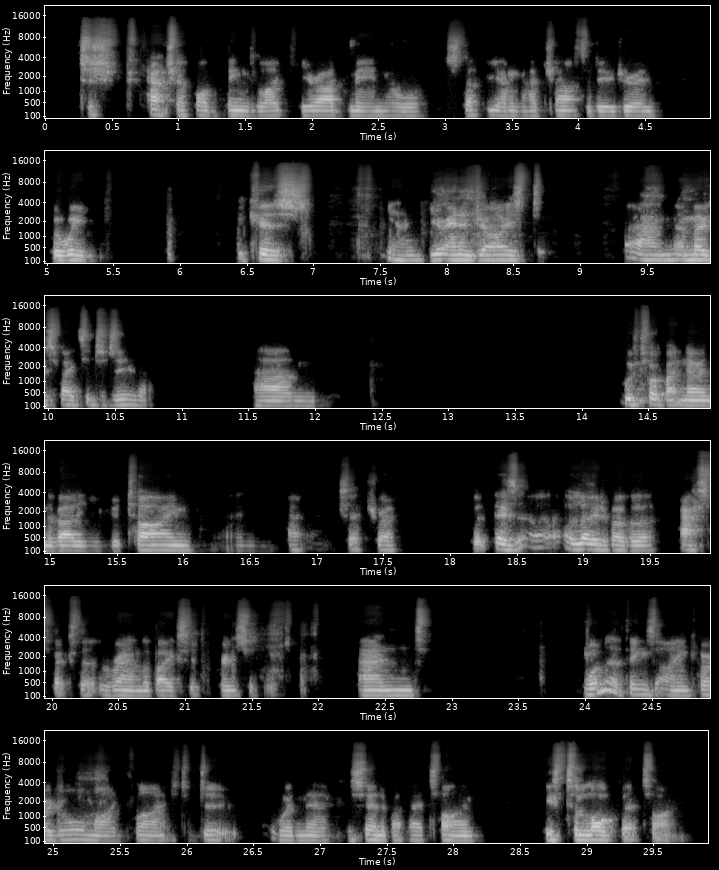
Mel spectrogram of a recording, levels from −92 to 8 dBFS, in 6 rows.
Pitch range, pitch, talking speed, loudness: 125-135 Hz, 130 Hz, 155 wpm, -24 LUFS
